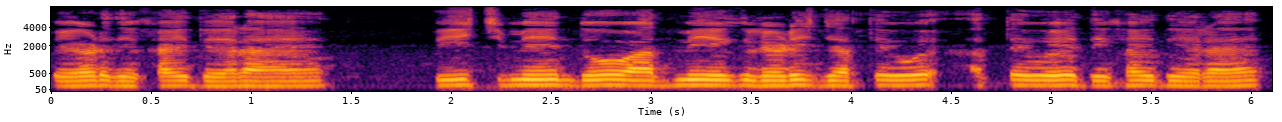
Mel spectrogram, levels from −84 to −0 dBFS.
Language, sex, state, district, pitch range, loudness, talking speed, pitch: Hindi, male, Gujarat, Valsad, 130-145 Hz, -16 LUFS, 185 wpm, 135 Hz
